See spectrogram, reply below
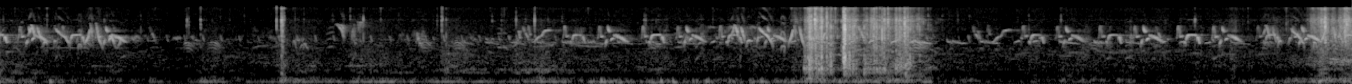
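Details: At the nest, a zitting cisticola parent feeds newborn chicks a huge mantis; quick high chirps repeat about four per second, interrupted by a loud rustling burst midway.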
